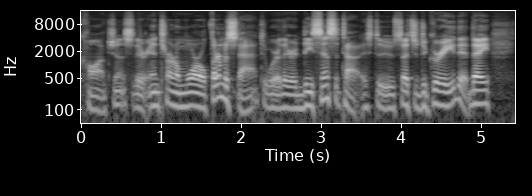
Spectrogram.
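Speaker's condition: No condition

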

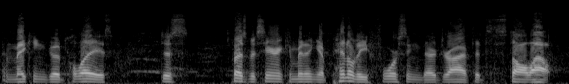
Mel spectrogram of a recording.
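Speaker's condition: No condition

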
